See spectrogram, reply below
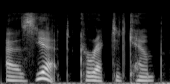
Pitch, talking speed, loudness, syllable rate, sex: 185 Hz, 140 wpm, -20 LUFS, 4.0 syllables/s, female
